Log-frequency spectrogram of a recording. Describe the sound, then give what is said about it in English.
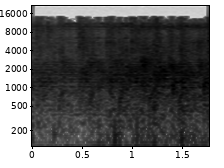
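A morning audience applauds steadily for cast members of Holiday Inn, which is about to open at the Marriott Lincolnshire, a dense, even wash of many hands clapping at a loud, sustained level with no voices breaking through. “Let's hear it for them, everybody.”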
